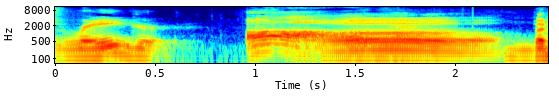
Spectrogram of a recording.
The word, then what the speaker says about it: Rager: It's pronounced Rager.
